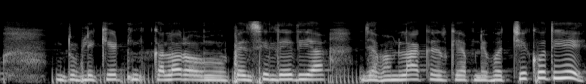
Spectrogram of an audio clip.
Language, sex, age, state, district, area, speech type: Hindi, female, 30-45, Uttar Pradesh, Ghazipur, rural, spontaneous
